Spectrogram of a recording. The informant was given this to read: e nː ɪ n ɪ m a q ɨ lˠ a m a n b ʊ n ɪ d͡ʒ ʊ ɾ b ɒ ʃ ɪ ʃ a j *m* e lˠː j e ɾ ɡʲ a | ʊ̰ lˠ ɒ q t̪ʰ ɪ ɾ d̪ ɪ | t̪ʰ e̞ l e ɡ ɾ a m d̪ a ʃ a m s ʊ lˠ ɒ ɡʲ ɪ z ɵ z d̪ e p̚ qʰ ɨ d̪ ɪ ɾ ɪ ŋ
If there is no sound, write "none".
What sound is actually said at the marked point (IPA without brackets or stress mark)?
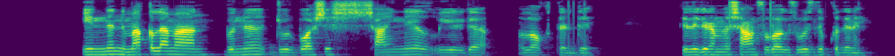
n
